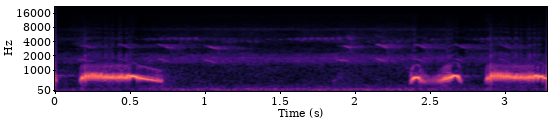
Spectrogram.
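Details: Spotted dove luring call: the tail of a long low coo, then one phrase of two short notes and another drawn-out falling coo, with soft high chirping from other birds behind.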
